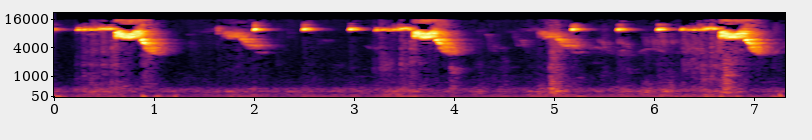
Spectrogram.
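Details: Blue-black grassquit singing persistently to provoke other birds: very high, sharp notes that sweep downward, with four louder buzzy phrases spread among shorter thin chips repeated roughly every half second to second, over a faint low background hum.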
